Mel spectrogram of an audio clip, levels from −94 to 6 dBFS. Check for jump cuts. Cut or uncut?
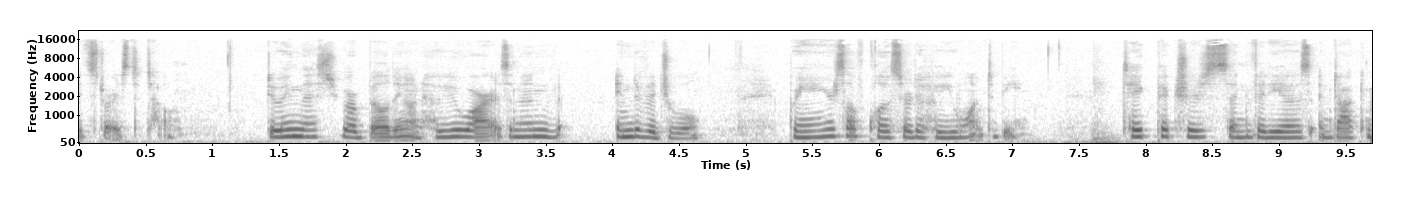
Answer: uncut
